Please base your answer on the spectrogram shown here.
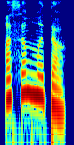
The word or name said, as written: ಅಸಮ್ಮತಿ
